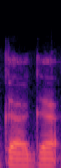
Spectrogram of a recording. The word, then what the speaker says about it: gaga: But here in the G series, we have Gaga, and Gaga, as I said, is spelled G-A-G-A, and the stress marks on the vowels are the first A falling from left to right, and the last A rising from left to right.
